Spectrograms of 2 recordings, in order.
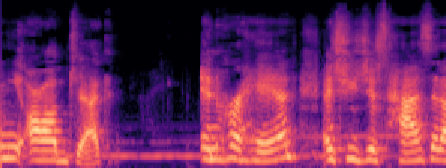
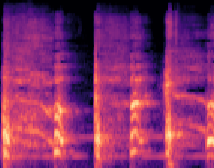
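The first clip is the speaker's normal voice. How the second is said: choking cough. Retold or imitated. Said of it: "gasp for breath".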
